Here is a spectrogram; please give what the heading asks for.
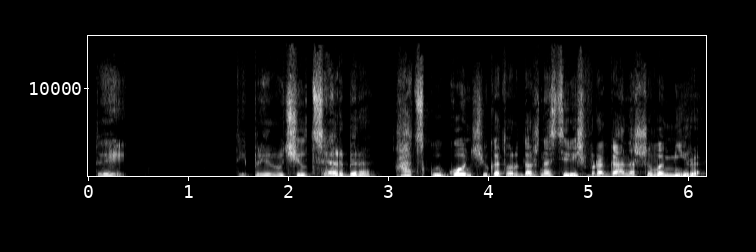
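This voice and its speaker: A man putting on a squeaky panicky little demon. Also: big pitch swings, moderate pace, vocal fry, exaggerated voice. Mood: excited. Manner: panicky, pleading, whimpering. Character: whiny cowardly young male demon, small and blue.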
